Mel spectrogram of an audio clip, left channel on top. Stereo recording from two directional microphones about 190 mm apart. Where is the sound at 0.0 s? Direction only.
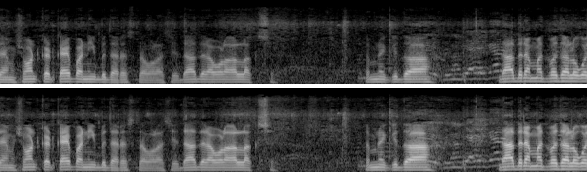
25° left (ahead or behind); by 2.5 s 10° left (ahead or behind).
